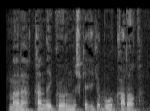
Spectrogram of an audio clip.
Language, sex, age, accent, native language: Uzbek, male, 18-24, Qashqadaryo, Uzbek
